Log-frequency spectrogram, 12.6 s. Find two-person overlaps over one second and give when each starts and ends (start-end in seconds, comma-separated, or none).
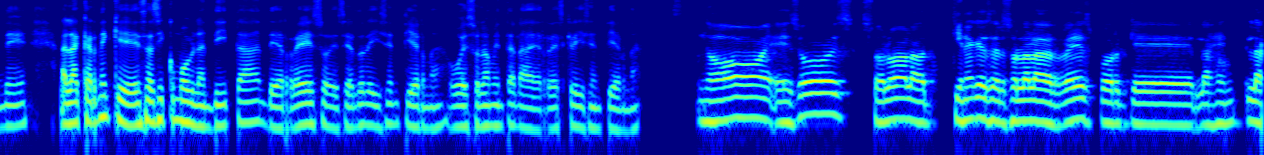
none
